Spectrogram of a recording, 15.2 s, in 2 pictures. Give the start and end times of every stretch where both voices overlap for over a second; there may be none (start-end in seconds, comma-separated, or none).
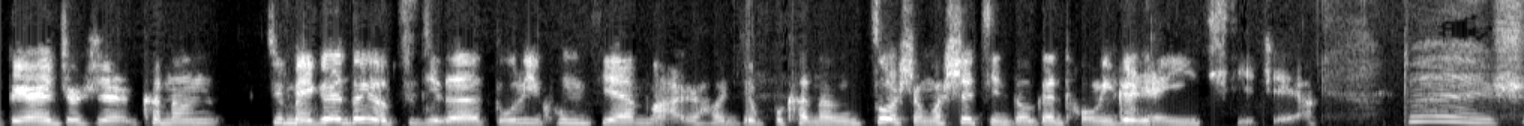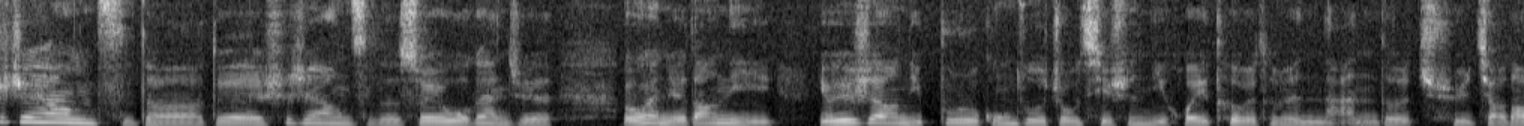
none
